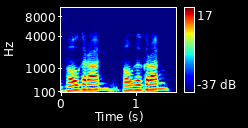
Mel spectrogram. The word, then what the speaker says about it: Volgograd: Volgograd, Russia.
